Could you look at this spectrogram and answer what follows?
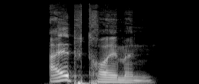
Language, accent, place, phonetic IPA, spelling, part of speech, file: German, Germany, Berlin, [ˈalpˌtʁɔɪ̯mən], Albträumen, noun, De-Albträumen.ogg
- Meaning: dative plural of Albtraum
